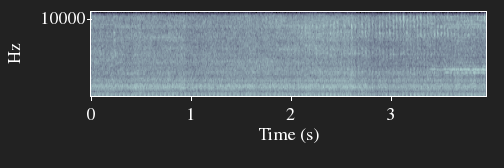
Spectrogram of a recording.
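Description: Bajaj Pulsar NS400 motorcycle running in rain mode, its engine a loud, steady close-up drone with a dense low rumble that holds for the whole stretch and has no voices over it.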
